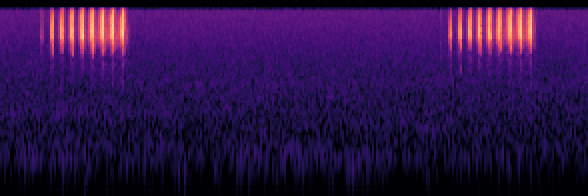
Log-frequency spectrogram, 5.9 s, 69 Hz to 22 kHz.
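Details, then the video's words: At Wildhaus, Switzerland, in October 2022, a Swiss gold grasshopper gives two brief, sharp ticking phrases of about nine rapid high pulses each, separated by four seconds of near silence. "Podismopsis keisti -- Schweizer Goldschrecke -- Swiss Gold Grasshopper"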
